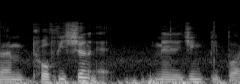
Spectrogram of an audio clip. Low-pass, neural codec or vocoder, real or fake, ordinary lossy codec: none; none; real; none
